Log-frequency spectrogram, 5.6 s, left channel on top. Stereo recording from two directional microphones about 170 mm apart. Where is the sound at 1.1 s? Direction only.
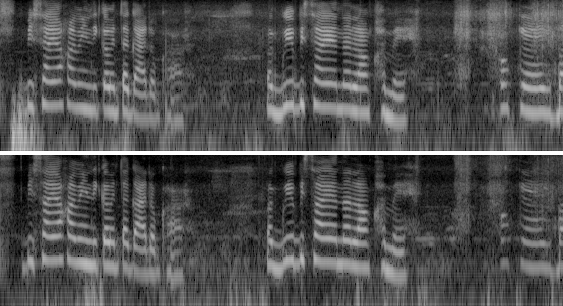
5° left (ahead or behind).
